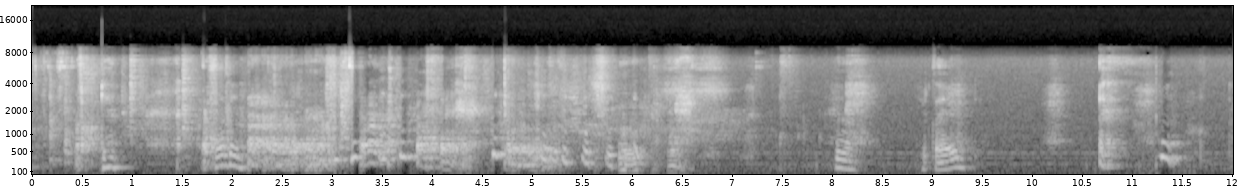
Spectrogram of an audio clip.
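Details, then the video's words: Dusty the Shih Tzu facing off with a pet red devil fish, rapid yapping barks and growly whimpers in clustered bursts, then sparser yips, with a person's encouraging voice mixed in. "our red devil fish vs. dustii (the shih tzu)"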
